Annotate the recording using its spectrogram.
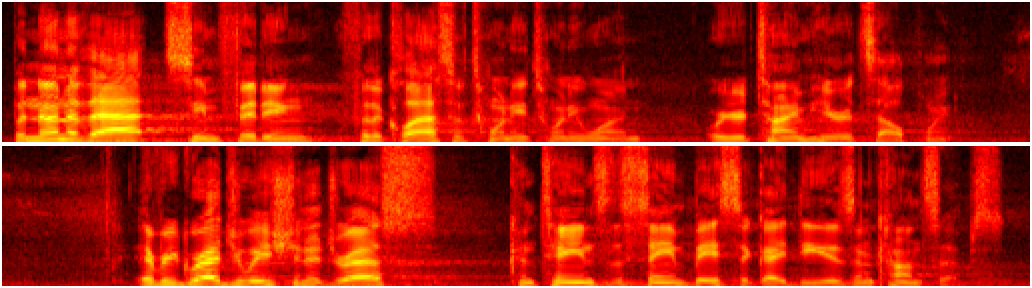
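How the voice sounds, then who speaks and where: A middle-aged man, a teacher, giving an earnest graduation speech with a booming voice and light jokes for the crowd. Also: lively intonation, moderate pace, sharp tone. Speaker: teacher giving commencement address. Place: large convention hall. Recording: long hall reverb from a PA.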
